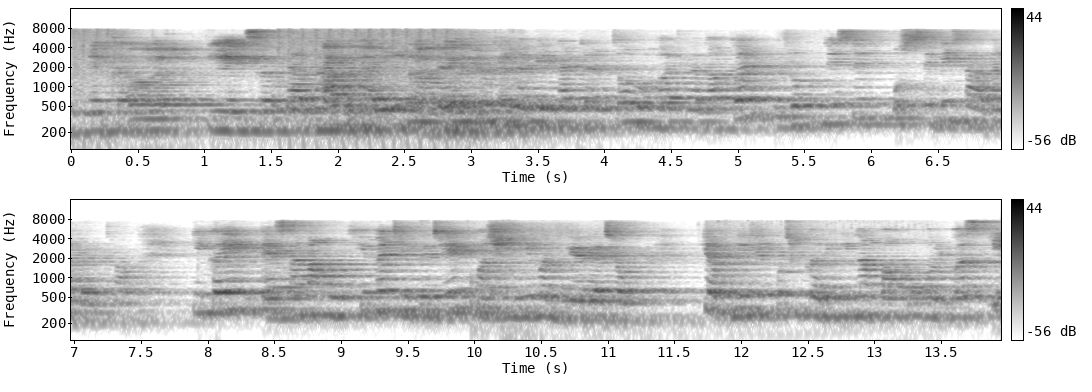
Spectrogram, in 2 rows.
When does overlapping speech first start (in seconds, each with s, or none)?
1.5 s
